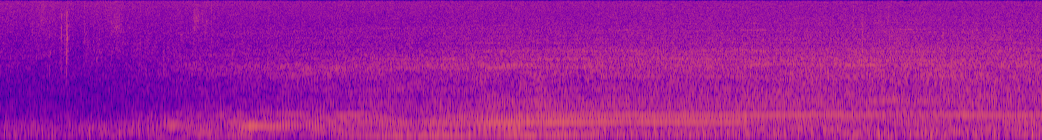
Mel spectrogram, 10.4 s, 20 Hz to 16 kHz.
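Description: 2012 Nissan Sentra engine accelerating hard through its CVT, heard from inside the cabin. The pitch rises over the first few seconds, then holds steady near 5,000 rpm with no gear shifts while the car gains speed to about 60 mph.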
